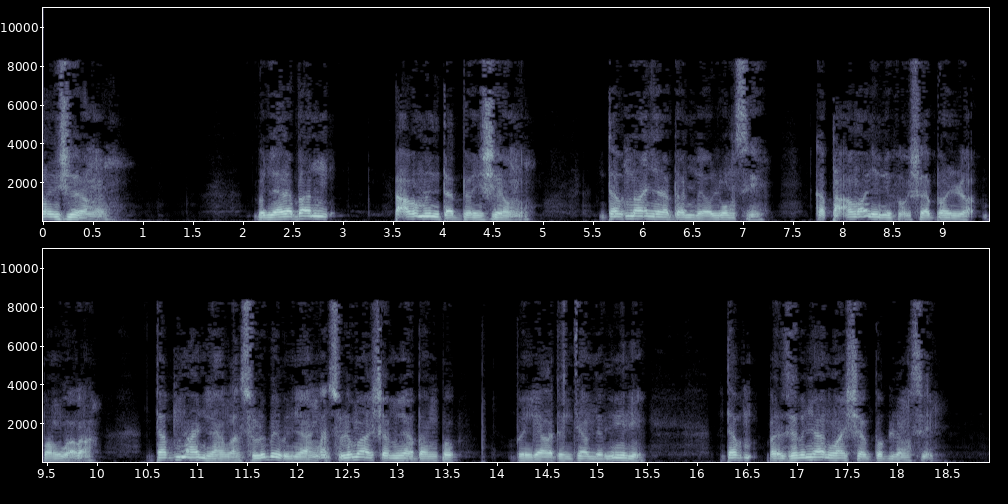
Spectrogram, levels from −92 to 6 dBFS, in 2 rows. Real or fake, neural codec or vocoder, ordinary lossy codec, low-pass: fake; codec, 16 kHz in and 24 kHz out, 1.1 kbps, FireRedTTS-2 codec; MP3, 32 kbps; 9.9 kHz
